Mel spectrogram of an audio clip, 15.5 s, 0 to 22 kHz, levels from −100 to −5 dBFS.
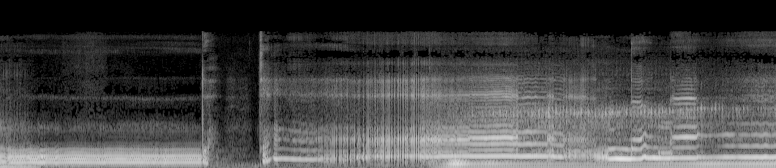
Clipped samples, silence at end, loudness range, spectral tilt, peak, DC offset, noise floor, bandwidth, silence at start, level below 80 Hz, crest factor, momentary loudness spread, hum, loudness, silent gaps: under 0.1%; 0 s; 9 LU; -8.5 dB/octave; -12 dBFS; 0.1%; -55 dBFS; 10 kHz; 0 s; -40 dBFS; 14 dB; 10 LU; none; -26 LUFS; none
